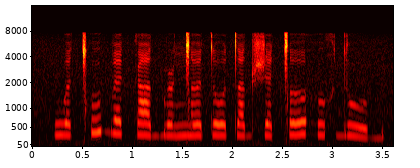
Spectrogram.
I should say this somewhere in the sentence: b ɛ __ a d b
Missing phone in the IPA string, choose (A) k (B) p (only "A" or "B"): A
